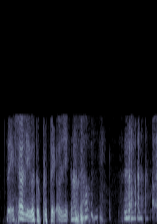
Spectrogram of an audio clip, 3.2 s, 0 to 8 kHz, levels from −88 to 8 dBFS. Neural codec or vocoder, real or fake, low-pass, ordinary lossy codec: codec, 24 kHz, 1.5 kbps, HILCodec; fake; 7.2 kHz; AAC, 16 kbps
